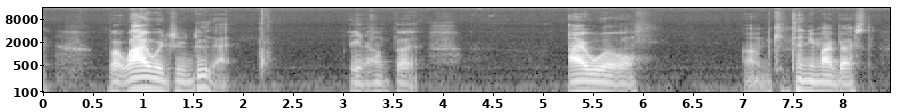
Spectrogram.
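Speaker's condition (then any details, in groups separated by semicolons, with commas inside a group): Cerebral palsy; quadriplegic, uses wheelchair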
